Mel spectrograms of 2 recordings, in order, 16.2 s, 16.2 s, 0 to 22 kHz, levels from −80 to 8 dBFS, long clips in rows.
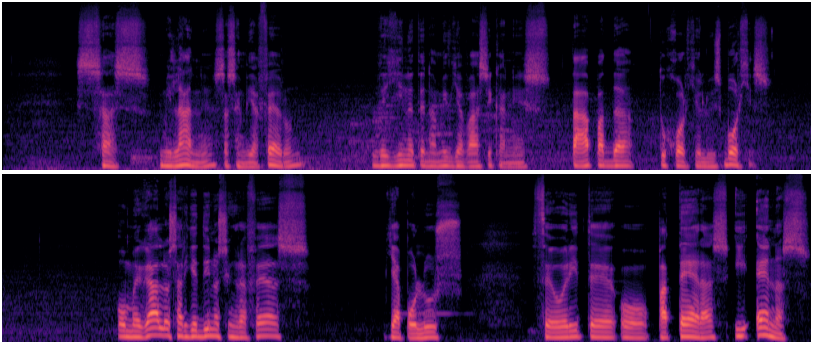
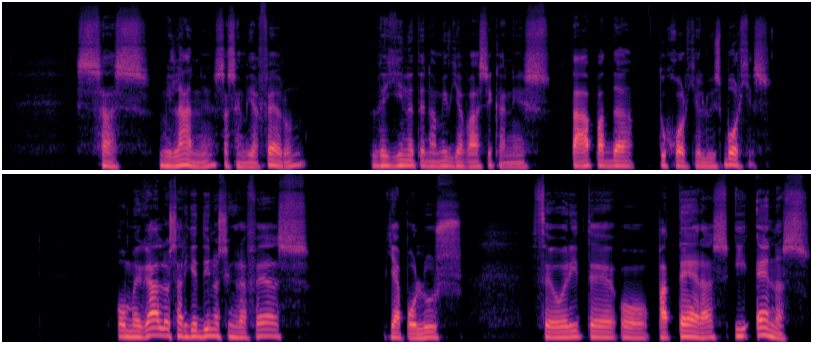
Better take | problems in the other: second | train or aircraft noise; faint; throughout; 25 dB below the speech

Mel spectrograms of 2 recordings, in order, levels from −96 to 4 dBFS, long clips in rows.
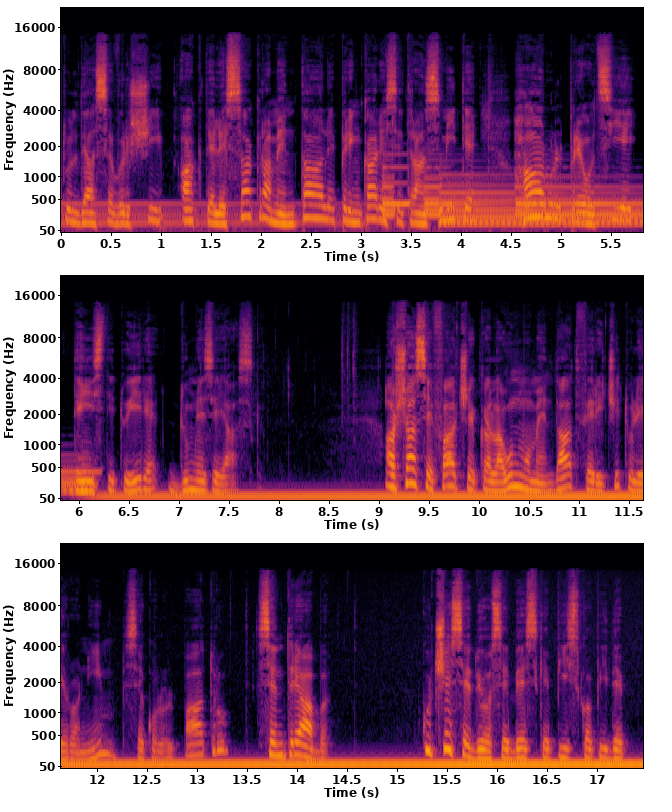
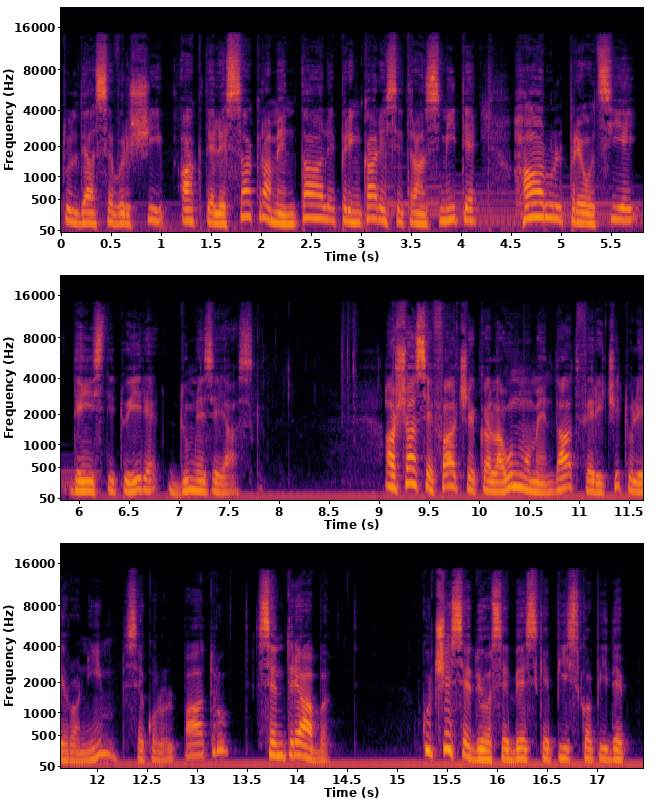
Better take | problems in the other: second | background music; loud; throughout; 3 dB below the speech; faint in the second

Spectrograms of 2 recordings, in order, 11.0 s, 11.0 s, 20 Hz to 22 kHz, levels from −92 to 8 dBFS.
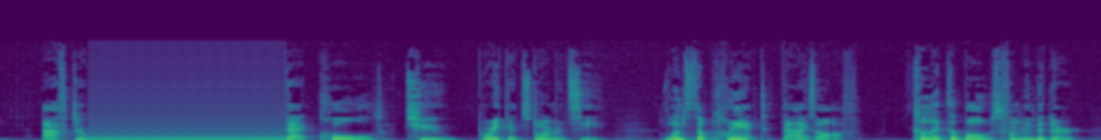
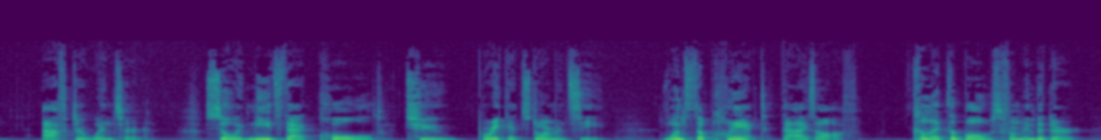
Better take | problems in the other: second | audio freezing; at 1 s for 2 s

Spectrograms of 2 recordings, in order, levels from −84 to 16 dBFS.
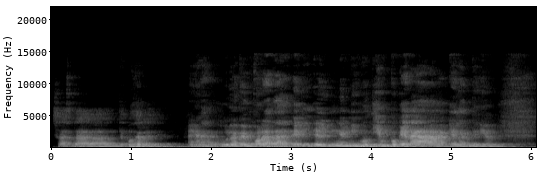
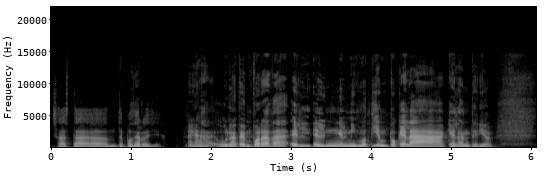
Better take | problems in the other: second | off-mic speech; far // room echo; noticeable; dies away in 0.7 s

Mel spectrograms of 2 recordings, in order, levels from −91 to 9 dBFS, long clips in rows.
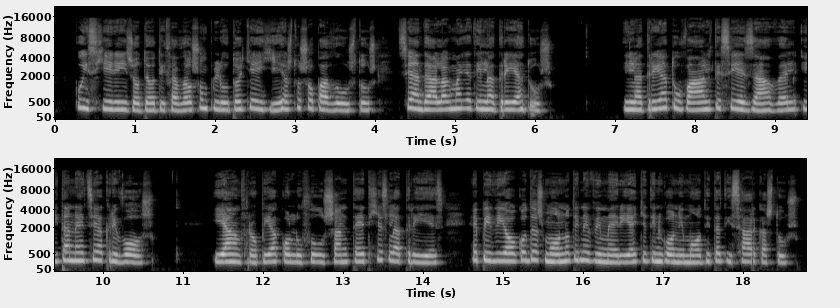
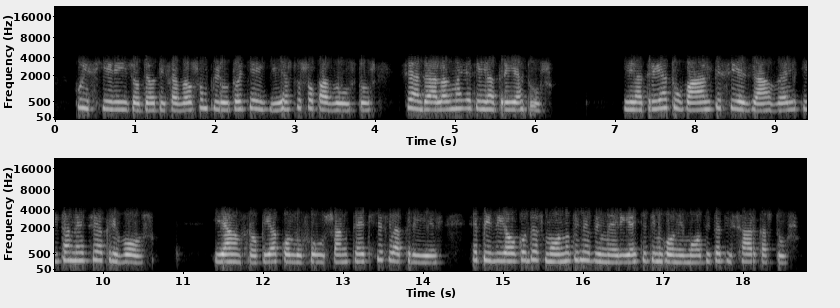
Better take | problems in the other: first | phone-call audio; poor line

